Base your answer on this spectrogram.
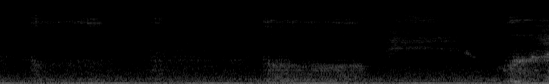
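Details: Performed snoring right after saying "I snore": low rumbling breaths recur every second or two, some with a hissy rasp; snoring.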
